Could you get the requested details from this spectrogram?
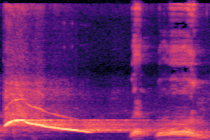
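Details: Common hill myna: a loud clear whistle rising then sliding down and holding steady, followed by a lower harmonic nasal phrase, with a voice speaking nearby.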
